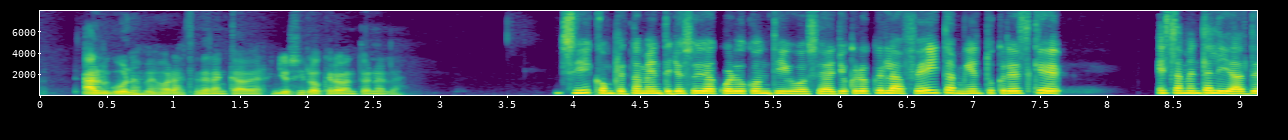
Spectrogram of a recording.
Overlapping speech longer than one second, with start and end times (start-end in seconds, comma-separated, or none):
none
